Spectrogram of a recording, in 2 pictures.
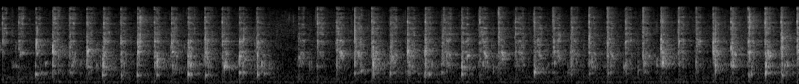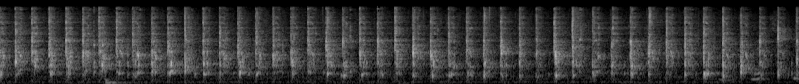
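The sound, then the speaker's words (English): Rapid beating of a mixture seasoned with salt, pepper and cumin seed, a utensil clicking against a bowl in many steady, evenly spaced strokes for the whole stretch, with one brief hitch early on. “salt, pepper, some cumin seed, and beat it.”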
